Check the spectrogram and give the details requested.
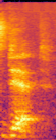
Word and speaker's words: debt: in debt to what's debt what's the word debt do you know that word debt yeah the b is silent d-e-b-t debt yeah and so a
